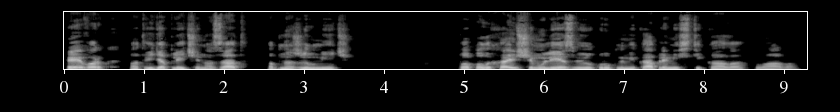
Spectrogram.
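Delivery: ordinary delivery, nothing marked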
